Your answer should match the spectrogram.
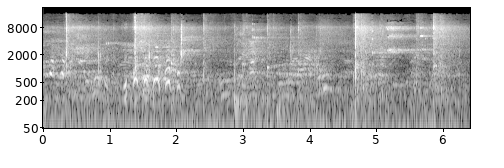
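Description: Badminton rally: several sharp cracks of rackets striking the shuttlecock, irregularly spaced about a second or more apart, over a murmur of background voices.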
